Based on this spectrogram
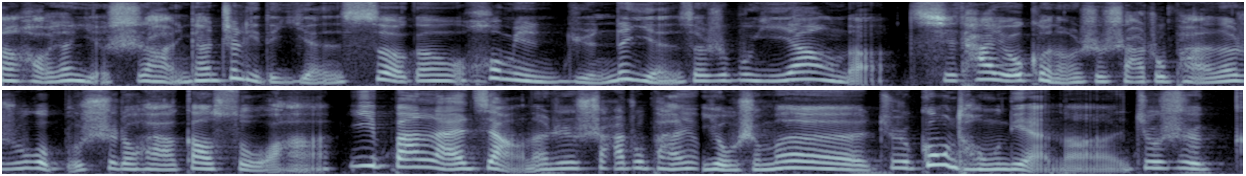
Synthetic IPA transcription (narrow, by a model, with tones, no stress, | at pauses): nxɑ˨˩ʊɕjɑ˥˩ŋjɛ̰˨˩ʂɻ̩˥˩a˩ni˨˩kʰa˥˧nʈ͡ʂɤ˥˩li˨˩d̪ə˦jɛ̰˧˥nsɤ˥˩kə˥nxo˥˧ʊmjɛ˥˩ny˧˥nd̪ə˧jɛ̰˧˥nsɤ˥˧ʂ̬ɻ̩˥˧pu˥˩i˧˥jɑ˥˩ŋd̪ə̰˩t͡ɕʰi˧˥t̪ʰa˥jo˧˥ʊkʰɤ˨˩nɤ˧˥ŋʂɻ̩˥˩ʂa˥ʈ͡ʂu˥pʰa˧˥nna˥˩ɻu˧˥kwɔ˨˩pu˧˥ʂɻ̩˥˩d̪ə˩xwa˥˧jɑ˥˧ʊkɑ˥˩ʊsu˨˩wɔ̰˨˩˦i˥˩pa˥nla˧˥ɪt͡ɕjɑ̰˨˩ŋnə̰˦ʈ͡ʂɤ˥˩˧ʂa˥ʈ͡ʂu˥pʰa˧˥njjo˨˩ʊʂə˧˥nmə˧t͡ɕjo˥˧ʊʂɻ̩˥˧kʊ˥˩ŋt̪ʰʊ˧˥ŋt̪jɛ̰˨˩nnə̰˧˦t͡ɕjo˥˧ʊʂɻ̩˥˩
